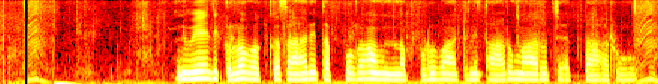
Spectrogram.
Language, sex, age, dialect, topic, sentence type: Telugu, female, 31-35, Southern, banking, statement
